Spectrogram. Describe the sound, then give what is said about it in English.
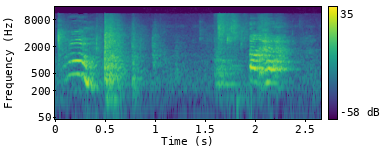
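Water splashes and sprays in two loud bursts as a wet woman shakes herself off, with brief vocal exclamations mixed in at the start and near the end. “Now she's shaking herself.”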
